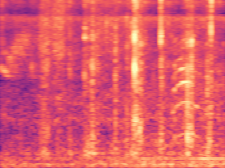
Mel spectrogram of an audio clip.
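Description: Chewing a mouthful of raw okra pod close to the microphone: soft, irregular crunching and mouth sounds.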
